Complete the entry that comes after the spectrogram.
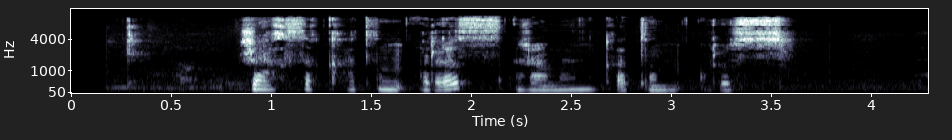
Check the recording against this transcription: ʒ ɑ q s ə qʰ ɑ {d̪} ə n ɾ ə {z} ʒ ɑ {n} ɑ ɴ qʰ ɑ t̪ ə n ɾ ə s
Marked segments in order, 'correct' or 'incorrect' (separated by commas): incorrect, incorrect, incorrect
